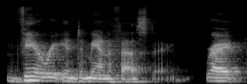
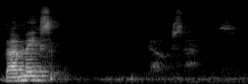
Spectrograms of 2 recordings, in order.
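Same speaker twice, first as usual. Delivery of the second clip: fading to a whisper; 3 semitones higher, 3 dB quieter, slower than usual. Retold or imitated. Trailing into a whisper.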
